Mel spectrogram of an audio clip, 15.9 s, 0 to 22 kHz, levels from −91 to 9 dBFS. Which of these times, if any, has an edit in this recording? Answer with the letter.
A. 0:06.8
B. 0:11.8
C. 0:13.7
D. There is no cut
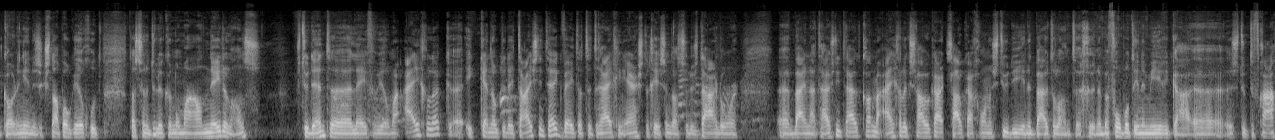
B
